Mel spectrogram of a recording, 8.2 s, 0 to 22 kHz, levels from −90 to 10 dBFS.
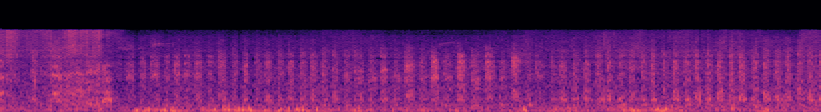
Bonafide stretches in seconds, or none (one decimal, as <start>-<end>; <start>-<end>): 1.2-1.8; 2.2-3.2; 3.6-5.3

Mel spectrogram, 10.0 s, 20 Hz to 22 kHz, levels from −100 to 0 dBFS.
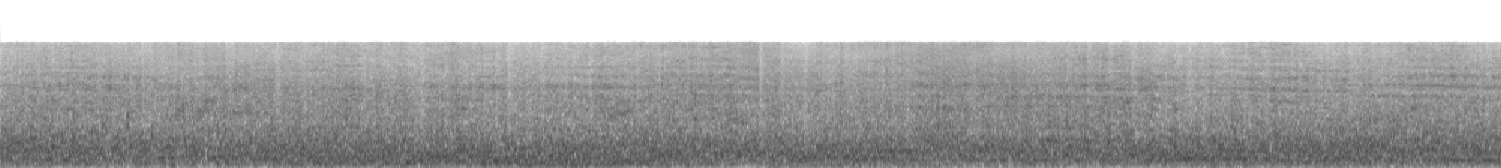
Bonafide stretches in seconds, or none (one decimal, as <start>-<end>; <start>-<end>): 0.0-0.6; 1.7-4.9; 7.1-10.0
